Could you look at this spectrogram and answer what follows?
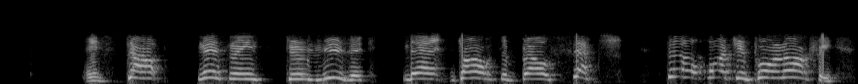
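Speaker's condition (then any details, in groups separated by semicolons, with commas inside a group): Cerebral palsy; cannot be hidden when acting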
